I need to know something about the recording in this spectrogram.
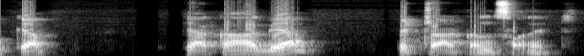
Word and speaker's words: Petrarch: इसको पेट्रार्क भी कहते हैं। स्पेलिंग है PETRARCH, PETRARCH, ऐसा ही है पेट्रार्क। इसको पेट्रार्क या पेट्रार्क कहा जाता है, ठीक है।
